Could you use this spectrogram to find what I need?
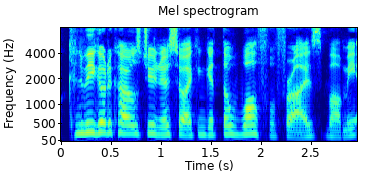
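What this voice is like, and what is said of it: Put-on British accent. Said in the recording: “British accent ... you're very European”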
